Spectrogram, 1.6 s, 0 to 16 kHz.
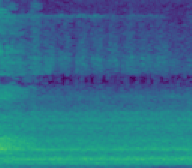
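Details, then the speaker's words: Secondhand PS4 Pro working again after a system software reinstall: a steady loud airy fan rush with no rhythm or knock; owner still thinks gunk inside causes the loud fan. "I still think that this loud fan noise is caused by some crap some gunk in it which I really have to look into"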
